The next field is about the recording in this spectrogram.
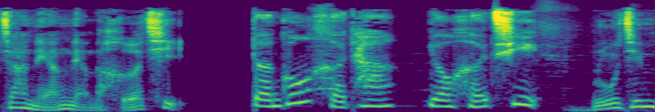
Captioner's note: scoffs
